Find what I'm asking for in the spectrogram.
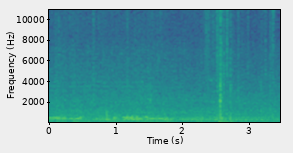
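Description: Ablook pigeons in a loft give soft, low, repeated coos, fairly faint against a steady background hiss, with a brief clatter near the end.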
